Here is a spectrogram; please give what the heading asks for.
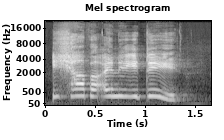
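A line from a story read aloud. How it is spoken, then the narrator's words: Call while leaving. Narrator (German): rief Shari, schon fast aus dem Zimmer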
